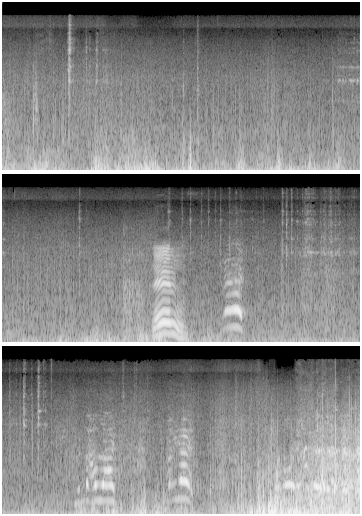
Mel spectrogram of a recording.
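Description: Storm wind buffeting the microphone, building to a strong gust near the end, the loudest part. About halfway through come four short rising-and-falling whoops from a person's voice.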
